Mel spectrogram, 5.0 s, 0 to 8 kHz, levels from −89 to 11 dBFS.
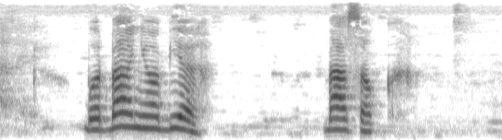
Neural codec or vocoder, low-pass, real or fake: none; 7.2 kHz; real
